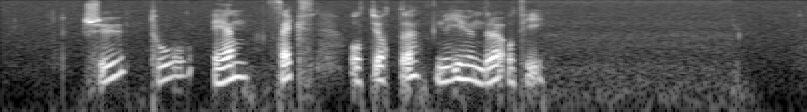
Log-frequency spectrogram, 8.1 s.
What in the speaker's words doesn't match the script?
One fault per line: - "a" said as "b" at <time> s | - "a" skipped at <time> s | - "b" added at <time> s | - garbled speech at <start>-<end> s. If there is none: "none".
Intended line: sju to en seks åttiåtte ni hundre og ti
none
